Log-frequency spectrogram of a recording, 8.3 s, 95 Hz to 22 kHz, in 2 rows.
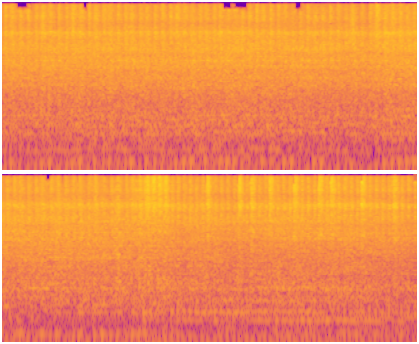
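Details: Speedex model 1630 garden tractor single-cylinder engine with new carburetor, reused old head gasket, running and moving first time in years: steady fast-idle chug with uneven, slightly lumpy beat; runs but not cleanly, cause unconfirmed.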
